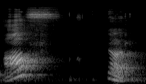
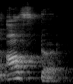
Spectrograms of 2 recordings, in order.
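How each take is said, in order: First: "after" drawn out in two parts, af... ter; syllable by syllable. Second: Said in the usual way. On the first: Shown as a demonstration. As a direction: split "after" with a slow break between syllables. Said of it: "We can take a break in between". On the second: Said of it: "we are pronouncing at a stretch".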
